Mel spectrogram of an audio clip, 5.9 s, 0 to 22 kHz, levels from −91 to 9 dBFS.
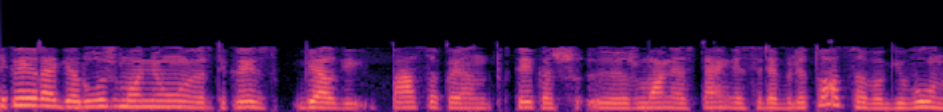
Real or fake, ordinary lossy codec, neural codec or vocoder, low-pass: fake; AAC, 16 kbps; vocoder, 44.1 kHz, 128 mel bands, Pupu-Vocoder; 19.8 kHz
